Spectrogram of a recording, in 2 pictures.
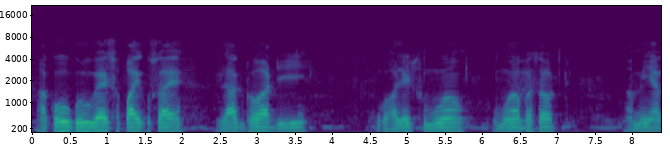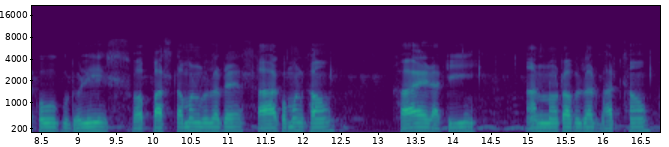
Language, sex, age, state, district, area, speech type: Assamese, male, 60+, Assam, Majuli, urban, spontaneous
